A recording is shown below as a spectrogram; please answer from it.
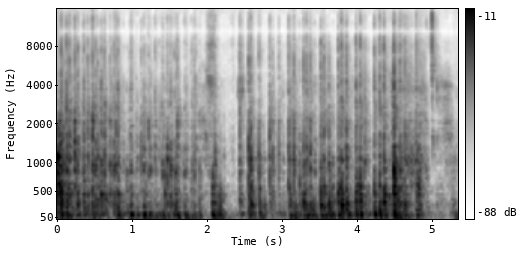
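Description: Fingertips tap rapidly on a small photographic-paper art print of Zuko, producing a dense run of soft, dull taps. The taps are low and muffled with almost no ring, like keyboard typing.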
